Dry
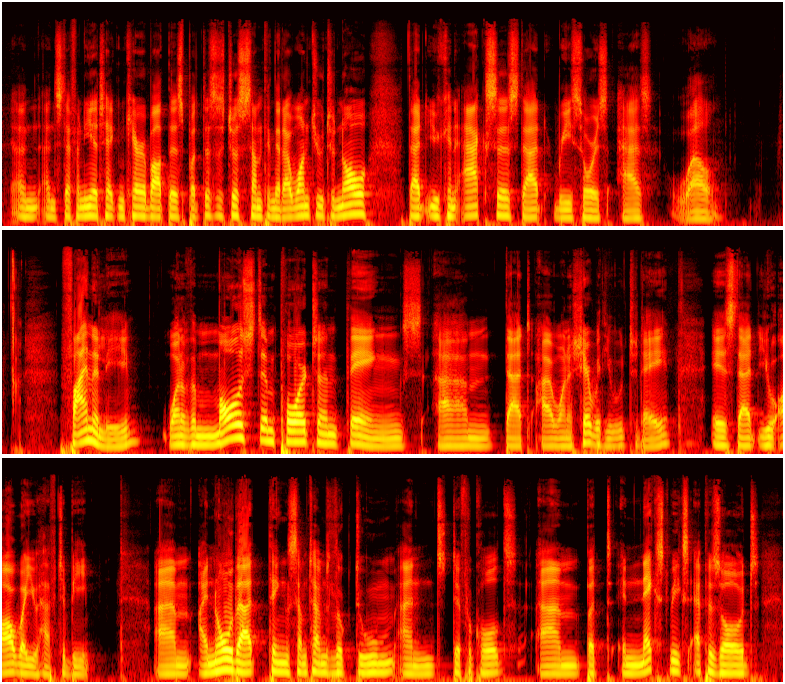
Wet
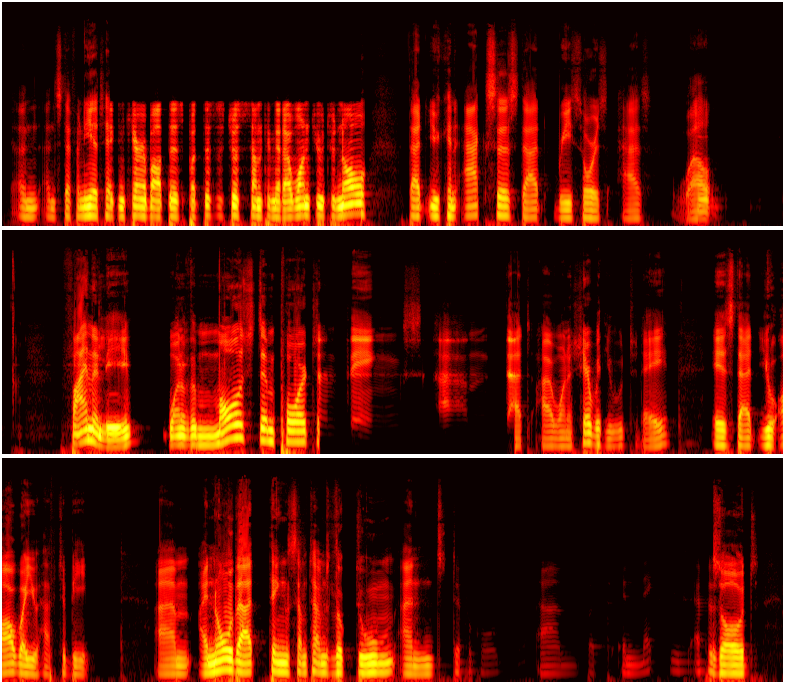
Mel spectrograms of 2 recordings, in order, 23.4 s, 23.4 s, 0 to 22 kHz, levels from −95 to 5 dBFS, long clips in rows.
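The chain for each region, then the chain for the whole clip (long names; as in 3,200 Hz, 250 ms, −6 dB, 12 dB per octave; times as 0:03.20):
0:01.07–0:03.59: linear-phase brick-wall low-pass 4,100 Hz + comb filter 3.1 ms, depth 82%
0:06.95–0:09.75: parametric band 81 Hz −11 dB 1.1 octaves + hollow resonant body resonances 240/360/2,100 Hz, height 12 dB, ringing for 75 ms
0:10.97–0:12.94: high-pass filter 950 Hz 24 dB per octave + parametric band 5,400 Hz +3 dB 0.26 octaves + hollow resonant body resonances 1,700/3,400 Hz, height 14 dB, ringing for 35 ms
0:20.14–0:22.73: high-frequency loss of the air 440 metres + tuned comb filter 130 Hz, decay 0.29 s, mix 70% + tremolo with a sine in dB 1.2 Hz, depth 20 dB
whole clip: dynamic equaliser 300 Hz, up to +7 dB, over −36 dBFS, Q 1.5; boost into a limiter +8 dB; expander for the loud parts 2.5 to 1, over −24 dBFS; level −6.5 dB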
